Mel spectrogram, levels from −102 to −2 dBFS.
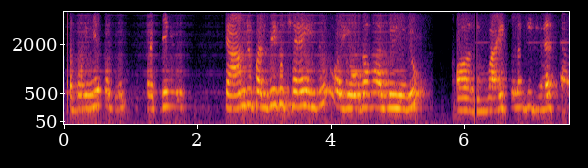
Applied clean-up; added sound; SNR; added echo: neural separator model SepFormer DNS4.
